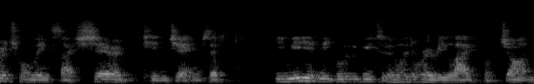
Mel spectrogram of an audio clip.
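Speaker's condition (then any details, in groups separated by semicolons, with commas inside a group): No condition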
